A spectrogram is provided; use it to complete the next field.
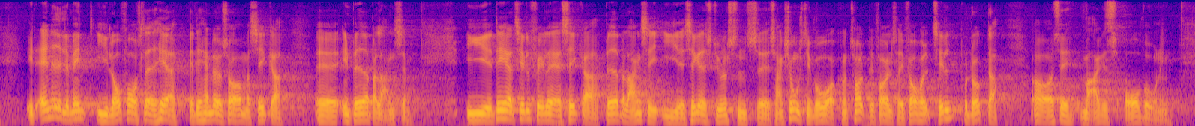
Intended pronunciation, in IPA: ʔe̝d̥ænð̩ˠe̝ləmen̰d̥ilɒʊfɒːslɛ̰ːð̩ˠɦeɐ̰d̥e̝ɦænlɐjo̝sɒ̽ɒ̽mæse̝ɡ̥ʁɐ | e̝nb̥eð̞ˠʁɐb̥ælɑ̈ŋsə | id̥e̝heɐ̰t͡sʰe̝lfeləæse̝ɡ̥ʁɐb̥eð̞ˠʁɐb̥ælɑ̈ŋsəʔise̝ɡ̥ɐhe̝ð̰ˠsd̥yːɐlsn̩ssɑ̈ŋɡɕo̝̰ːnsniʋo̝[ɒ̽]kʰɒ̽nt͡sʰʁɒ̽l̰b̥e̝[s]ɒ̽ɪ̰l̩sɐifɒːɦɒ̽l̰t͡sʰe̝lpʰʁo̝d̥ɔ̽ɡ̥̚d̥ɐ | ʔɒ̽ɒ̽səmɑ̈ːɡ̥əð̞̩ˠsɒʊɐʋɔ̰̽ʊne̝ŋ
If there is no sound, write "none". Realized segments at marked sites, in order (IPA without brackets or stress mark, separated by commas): ɒ̽, f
